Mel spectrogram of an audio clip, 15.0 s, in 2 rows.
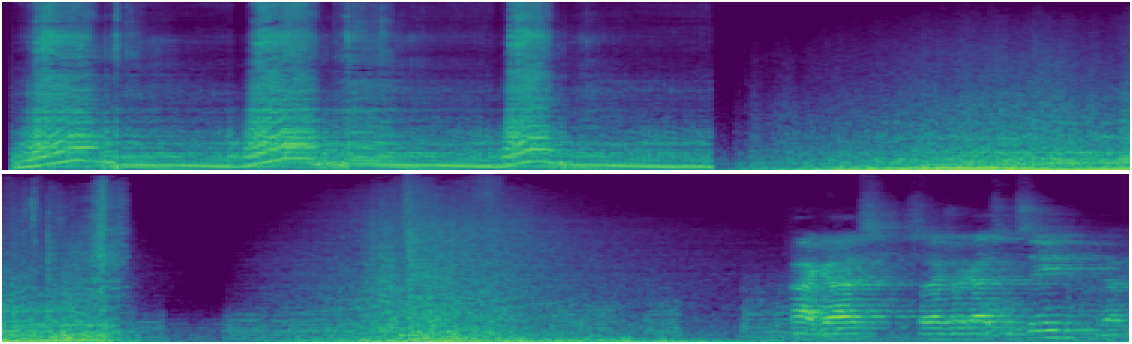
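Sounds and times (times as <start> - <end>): car engine revving: 0.1 - 7.9.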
